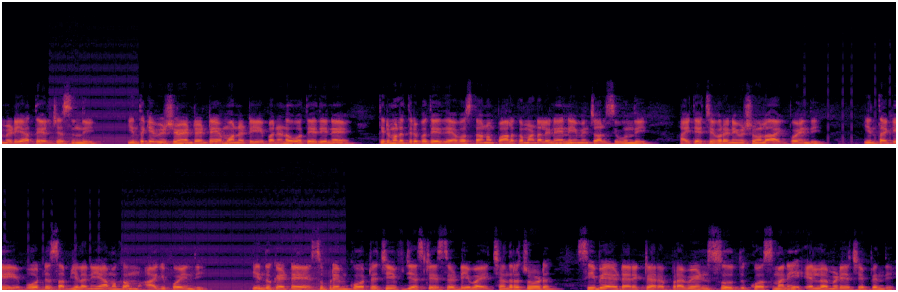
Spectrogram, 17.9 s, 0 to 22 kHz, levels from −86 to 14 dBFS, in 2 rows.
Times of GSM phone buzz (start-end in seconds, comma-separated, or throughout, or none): 0.48-1.37, 10.17-12.39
